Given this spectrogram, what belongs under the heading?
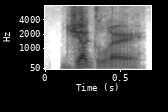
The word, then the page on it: juggler: American English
